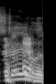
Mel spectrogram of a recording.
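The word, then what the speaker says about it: Taylen: It's Talon.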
